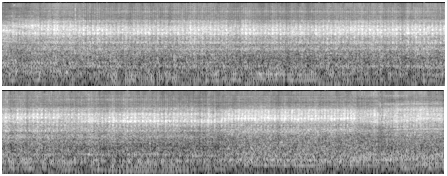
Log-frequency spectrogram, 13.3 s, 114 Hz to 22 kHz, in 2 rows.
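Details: 1971 Johnson 20 hp two-stroke outboard after carburetor rebuild and readjustment: steady, even buzz at fast idle with no misses or stumbles; normal fast idle, running clean.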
